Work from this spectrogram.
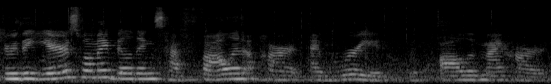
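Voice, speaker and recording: A woman with a high voice reads to a class of young children. She speaks as a teacher, instructing, praising and putting questions to them. The sound is echoey and distant, with clear noise in the room. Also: normal speed. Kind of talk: reading aloud to a class, asking questions.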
